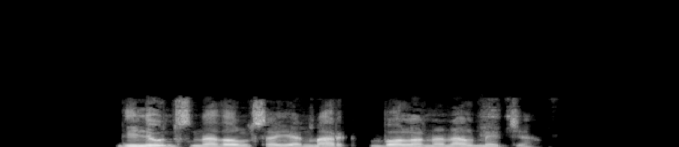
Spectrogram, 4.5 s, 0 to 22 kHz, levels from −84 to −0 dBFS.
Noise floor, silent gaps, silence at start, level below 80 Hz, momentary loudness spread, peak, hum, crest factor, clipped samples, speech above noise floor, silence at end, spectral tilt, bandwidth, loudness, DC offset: under -90 dBFS; 2.38-2.46 s; 0.8 s; -60 dBFS; 9 LU; -2 dBFS; none; 18 dB; under 0.1%; over 73 dB; 1 s; -5.5 dB/octave; 7.6 kHz; -17 LUFS; under 0.1%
